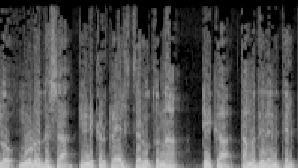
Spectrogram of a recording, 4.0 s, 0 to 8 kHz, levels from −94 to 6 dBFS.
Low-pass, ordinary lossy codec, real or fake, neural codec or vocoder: none; none; real; none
